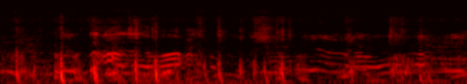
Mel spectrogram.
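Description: Quick running footsteps of two people sprinting on a packed-earth track, a rapid run of sharp strikes, with people's voices over them.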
